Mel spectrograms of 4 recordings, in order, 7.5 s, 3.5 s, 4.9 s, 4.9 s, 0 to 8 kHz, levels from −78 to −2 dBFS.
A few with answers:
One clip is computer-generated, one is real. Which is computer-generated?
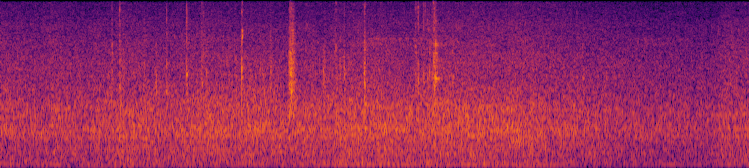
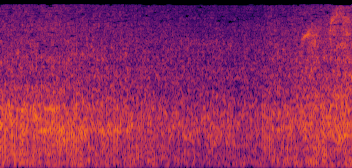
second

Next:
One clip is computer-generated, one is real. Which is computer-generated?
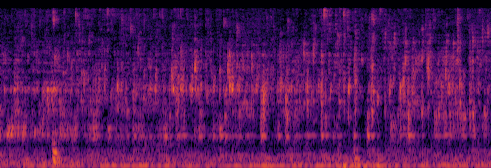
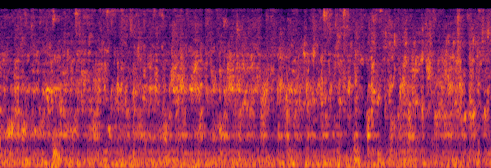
second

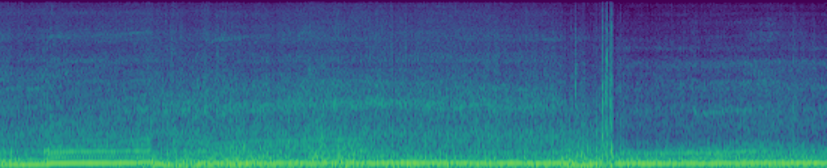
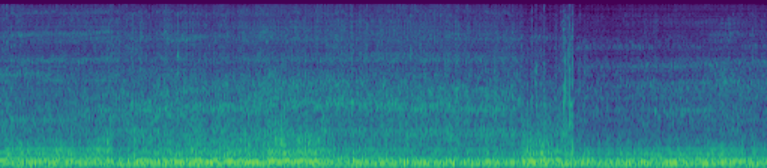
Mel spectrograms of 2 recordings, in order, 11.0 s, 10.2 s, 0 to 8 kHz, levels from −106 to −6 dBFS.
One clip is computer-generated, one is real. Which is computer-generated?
second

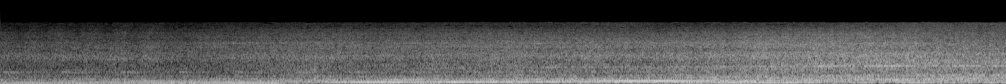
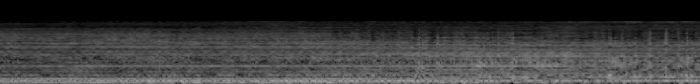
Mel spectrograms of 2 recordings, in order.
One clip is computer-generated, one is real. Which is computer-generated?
second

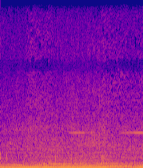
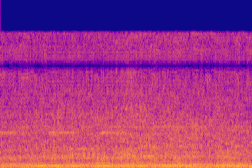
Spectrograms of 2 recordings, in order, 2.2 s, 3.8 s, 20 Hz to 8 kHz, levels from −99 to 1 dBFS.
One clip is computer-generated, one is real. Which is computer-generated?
second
